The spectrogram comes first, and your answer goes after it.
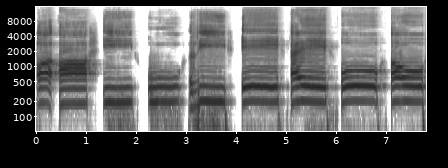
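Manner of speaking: "आ, ई, उ, री, ए, ऐ, ओ, औ" held out on a level note; stretched long vowels. Shown as a demonstration. Teacher chanting the long vowels into the mic, "आ, ई, उ, री, ए, ऐ, ओ, औ" each drawn out. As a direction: sustain each of "आ, ई, उ, री, ए, ऐ, ओ, औ" evenly. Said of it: "ये खींच रहा है".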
